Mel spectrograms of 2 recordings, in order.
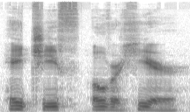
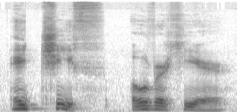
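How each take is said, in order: First: Said in the usual way. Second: Character voice. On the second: Retold or imitated. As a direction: give the caller a different voice. Reading a manga character's call.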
